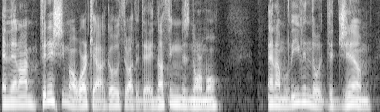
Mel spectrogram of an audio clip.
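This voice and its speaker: A man's voice: medium pitch, fairly quick. Easygoing man telling a gym story. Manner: animated, acts out quotes. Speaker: podcast co-host. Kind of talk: casual chat, storytelling.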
